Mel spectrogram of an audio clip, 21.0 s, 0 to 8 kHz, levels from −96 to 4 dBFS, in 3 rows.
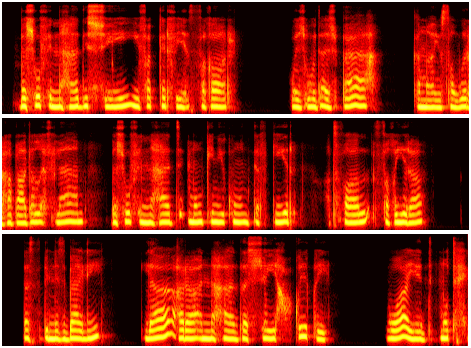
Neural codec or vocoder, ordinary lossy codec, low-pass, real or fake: autoencoder, 48 kHz, 32 numbers a frame, DAC-VAE, trained on Japanese speech; none; 7.2 kHz; fake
